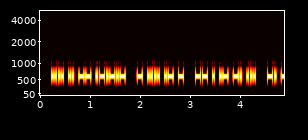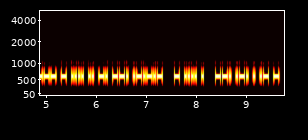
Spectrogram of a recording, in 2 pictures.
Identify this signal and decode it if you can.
Morse code, heard as a keyed tone, about 34 wpm, 600 Hz. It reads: HIM. THAT MEANS NOTHING. THE GREAT
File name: the old man and the sea / the old man and the sea 1 35wpm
